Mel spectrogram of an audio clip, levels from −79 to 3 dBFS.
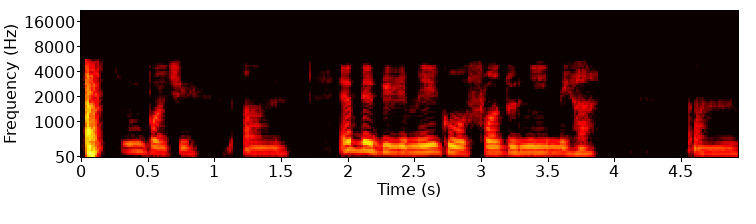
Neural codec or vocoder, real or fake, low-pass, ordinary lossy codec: codec, 24 kHz, 1 kbps, SNAC; fake; 5.4 kHz; none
